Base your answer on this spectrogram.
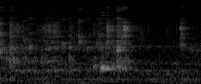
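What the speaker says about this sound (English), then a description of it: "So I'm going to pour my pink pulp on there, through there, and onto the pantyhose." Pink paper pulp poured through stretched pantyhose mesh in a kitchen, a soft running splash of water with a few bright drips and spatters, close and gentle.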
